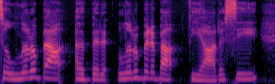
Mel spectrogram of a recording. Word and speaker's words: theodicy: It's a little bit about theodicy. That's Theodicy. It sounds like Odyssey, so I wanted to spell it theodicy.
